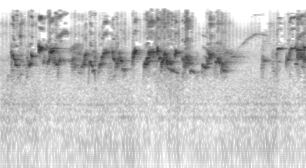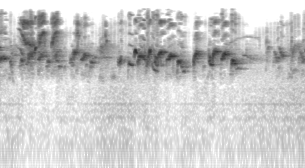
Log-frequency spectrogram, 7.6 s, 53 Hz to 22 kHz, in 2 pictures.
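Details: Red-whiskered bulbul singing from a square cage, recorded 17 Jan 2019, with almost continuous, fast jumbled warbling and chirps rising and falling across the whole passage.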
